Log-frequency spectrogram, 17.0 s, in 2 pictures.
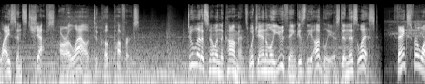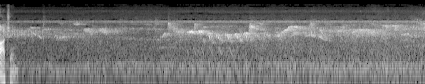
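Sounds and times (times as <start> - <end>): birds chirping and whistling: 7.7 - 17.0.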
